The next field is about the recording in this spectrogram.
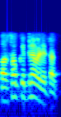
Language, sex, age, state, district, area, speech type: Hindi, male, 60+, Uttar Pradesh, Lucknow, rural, conversation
